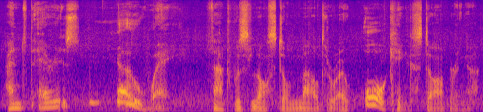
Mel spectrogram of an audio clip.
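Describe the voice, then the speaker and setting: An actor playing a scheming, grandiose conspirator in a scripted audio drama, speaking in silky speeches. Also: male voice, sits low, wildly swooping pitch, a little slow, a little hiss or hum, exaggerated voice. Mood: smug, eager. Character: scheming, theatrical male political conspirator relishing intrigue.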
